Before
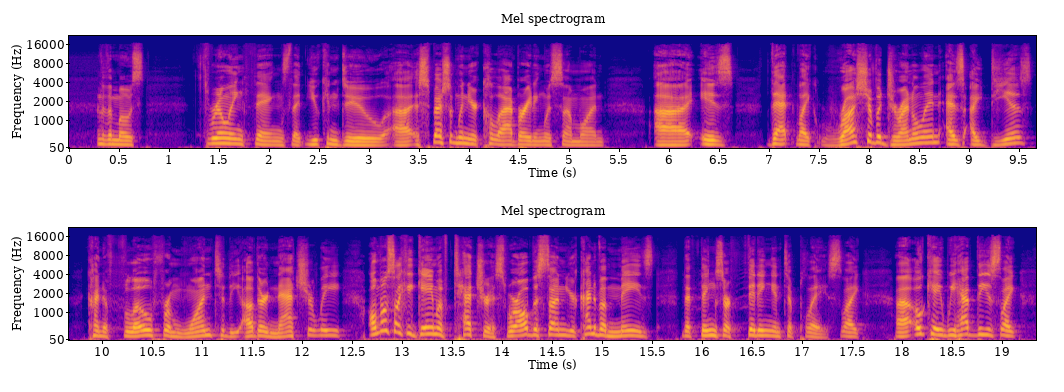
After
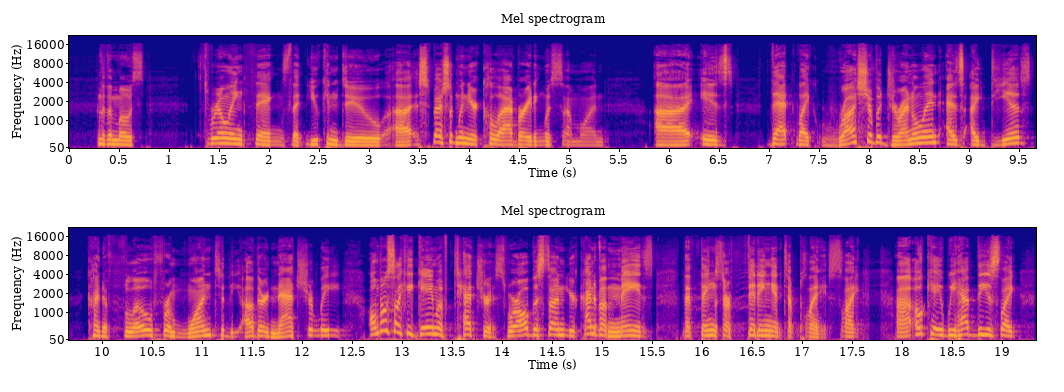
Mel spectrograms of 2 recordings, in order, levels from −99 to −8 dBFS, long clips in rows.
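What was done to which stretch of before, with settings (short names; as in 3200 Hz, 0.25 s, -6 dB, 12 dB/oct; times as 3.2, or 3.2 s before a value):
14.83–18.19 spectral limiter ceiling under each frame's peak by 14 dB
whole clip: level quantiser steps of 15 dB; gain +5.5 dB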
